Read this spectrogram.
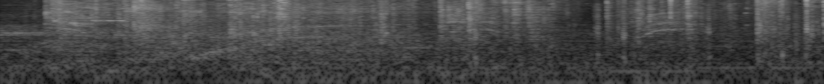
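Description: A heavy mechanical rig whirs and clanks shut.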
